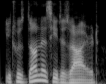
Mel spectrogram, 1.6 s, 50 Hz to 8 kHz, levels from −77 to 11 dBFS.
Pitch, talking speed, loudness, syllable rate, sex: 125 Hz, 225 wpm, -16 LUFS, 5.8 syllables/s, male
